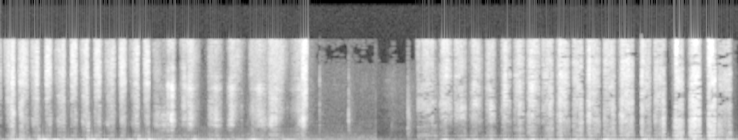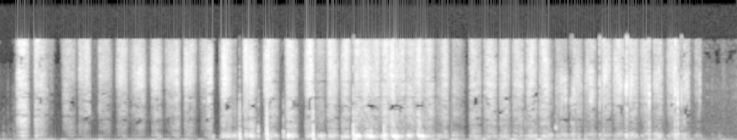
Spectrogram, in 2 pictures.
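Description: A cotton ball wet with dye remover, held in metal forceps, is rubbed back and forth over the worn white leather upper of a Clarks shoe held in the hand, working near the heel and the side stitching. The sound is a steady, low, soft rubbing with a quick run of faint scuffing strokes, a brief quiet pause near the four-second mark, and a brighter swishing patch toward the end.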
